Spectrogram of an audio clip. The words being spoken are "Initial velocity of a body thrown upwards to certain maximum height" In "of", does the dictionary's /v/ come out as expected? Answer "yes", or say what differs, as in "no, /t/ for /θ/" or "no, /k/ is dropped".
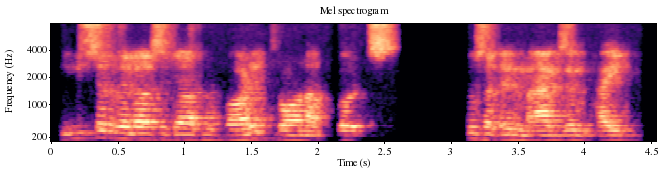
no, /p/ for /v/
